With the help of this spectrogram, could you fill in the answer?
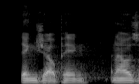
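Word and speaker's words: Deng Xiaoping: and I was like I pronounced Deng Xiaopang's name wrong and like all the other kids in the class I say other kids as if I was a kid. I was the teacher. All the kids in the class laughed at me and I was like why are you laughing? And they're like it's pronounced Deng Xiaoing.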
